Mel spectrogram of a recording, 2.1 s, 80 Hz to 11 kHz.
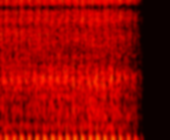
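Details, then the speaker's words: Yamaha Moto 4 ATV (1987 Moto 4 225, also called a supposed 1998 Moto 4 250) after the no-compression bent-valve repair. Warm after a short ride, it gives an even single-cylinder thump of about nine beats a second, a steady, clean, healthy idle, before shutting off. "It is warm, but you can still kind of see the idea, just kind of starting it up."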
